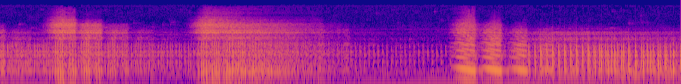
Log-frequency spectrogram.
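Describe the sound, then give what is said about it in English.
Someone snores in a low, rasping rumble, with breaths swelling at uneven intervals over a steady droning hum, ending in a burst of quick, louder fluttering snorts. “Someone's snoring. Like a helicopter in the background.”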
